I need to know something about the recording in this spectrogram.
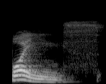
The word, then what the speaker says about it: põe: Repara que aqui, ó, ele põe, eles põem, a pronúncia é a mesma, não é? Mas eu coloco um M aqui para diferenciar o singular do plural, tudo bem? Uma outra coisa é que eu coloco tio, se vocês perceberem, põe, a gente termina a pronúncia pelo nariz, não é? Esse ditongo aqui, ele é anasalado.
